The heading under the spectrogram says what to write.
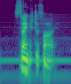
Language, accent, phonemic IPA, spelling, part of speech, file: English, US, /ˈsæŋk.tɪ.faɪ/, sanctify, verb, En-us-sanctify.ogg
- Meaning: 1. To make holy; to consecrate; to set aside for sacred or ceremonial use 2. To free from sin; to purify 3. To make acceptable or useful under religious law or practice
